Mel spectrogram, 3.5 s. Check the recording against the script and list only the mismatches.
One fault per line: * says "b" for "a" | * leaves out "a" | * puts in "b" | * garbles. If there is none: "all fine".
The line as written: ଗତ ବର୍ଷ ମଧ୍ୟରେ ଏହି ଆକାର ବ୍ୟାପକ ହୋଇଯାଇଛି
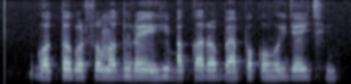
all fine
